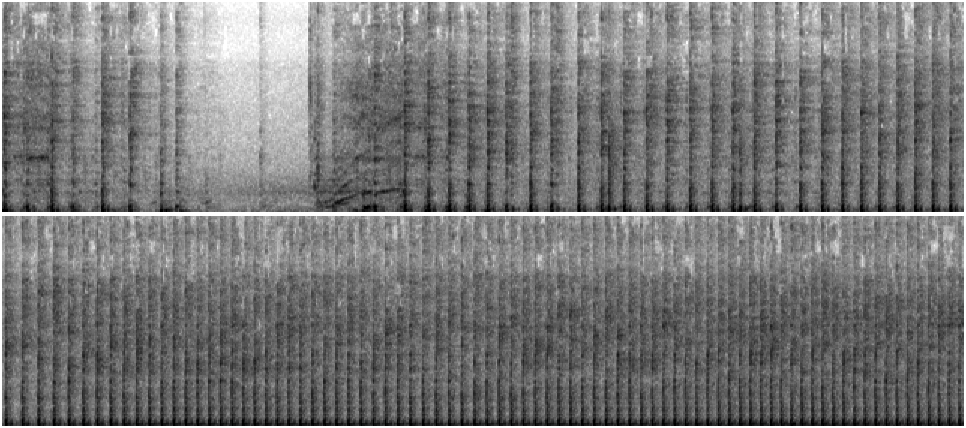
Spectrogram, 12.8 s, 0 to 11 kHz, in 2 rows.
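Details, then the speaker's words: 27hp engine fitted to a Lesco Viper 54" zero-turn mower: cranks, catches and thumps in a slow, lopsided beat, low on power, really running on only one cylinder. "Okay, so I just figured something else out. It's really only running on one cylinder, so that's, it could be good news."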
